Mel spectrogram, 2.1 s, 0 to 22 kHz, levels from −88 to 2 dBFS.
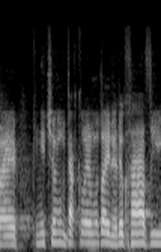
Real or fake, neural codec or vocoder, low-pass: fake; codec, 44.1 kHz, 2.6 kbps, DAC; 14.4 kHz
